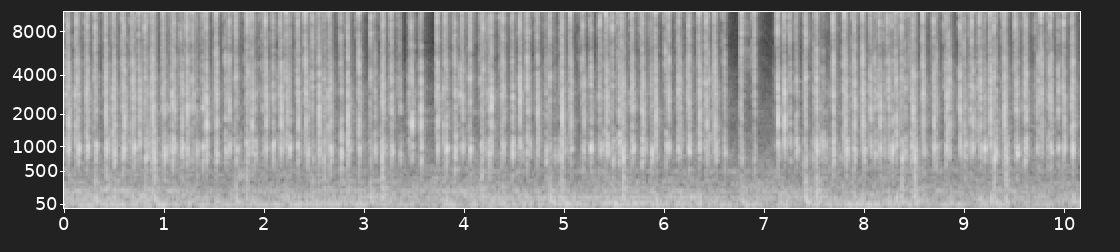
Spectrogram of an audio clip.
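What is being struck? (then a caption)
Plastic mechanical keyboard with clicky switches. Fingertips of both hands type steadily on a full-size white Glorious GMMK White Ice mechanical keyboard with plastic keycaps and clicky Gateron Blue switches. The result is a rapid, continuous stream of crisp, bright clicks with very short decay, broken only by brief pauses near 3.6 and 7 seconds.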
